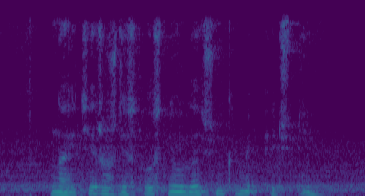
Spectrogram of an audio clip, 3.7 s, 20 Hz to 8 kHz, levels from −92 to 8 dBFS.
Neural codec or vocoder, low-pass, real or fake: none; 7.2 kHz; real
